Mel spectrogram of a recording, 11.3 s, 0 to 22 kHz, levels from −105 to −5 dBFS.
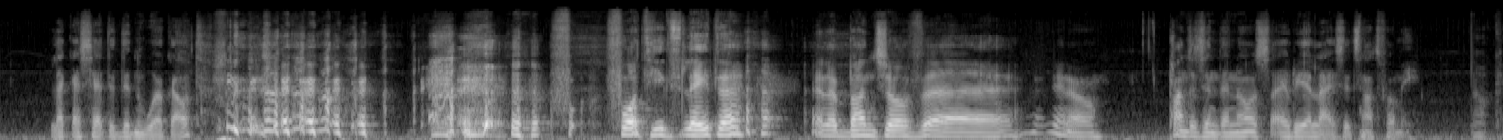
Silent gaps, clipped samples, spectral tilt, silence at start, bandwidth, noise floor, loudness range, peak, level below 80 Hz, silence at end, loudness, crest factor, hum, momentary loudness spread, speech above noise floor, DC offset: none; under 0.1%; -6.5 dB/octave; 0.4 s; 15.5 kHz; -54 dBFS; 11 LU; -8 dBFS; -54 dBFS; 0.15 s; -31 LUFS; 24 dB; none; 18 LU; 24 dB; under 0.1%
